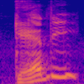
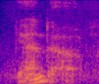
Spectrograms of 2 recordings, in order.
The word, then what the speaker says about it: Gandalf: How do you say your name again? Gandhi? Gandalf. Gandalf the Grey.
